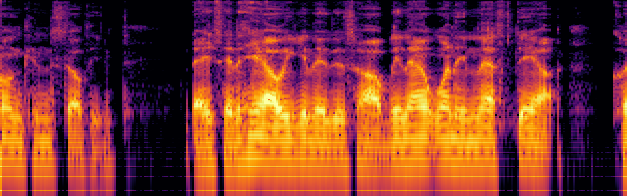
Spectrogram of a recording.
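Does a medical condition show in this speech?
Yes: cerebral palsy; from birth, tight muscles.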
